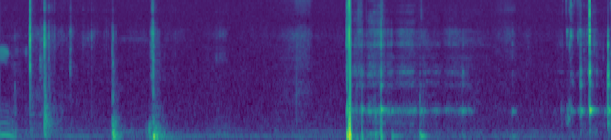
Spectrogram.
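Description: Several light clicks and knocks, then one sharp knock about three and a half seconds in, followed by a brief ringing tone that dies away within about a second; a few more clicks come near the end.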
